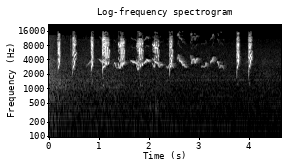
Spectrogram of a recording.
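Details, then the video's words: A female ultramarine grosbeak sings: spaced high chip notes lead into a short, twisting whistled warble, then more isolated chips over a soft hiss. The song is meant to get male grosbeaks singing. "CANTO DO AZULÃO FÊMEA - PARA DEIXAR QUALQUER AZULÃO MACHO CANTANDO MUITO"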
